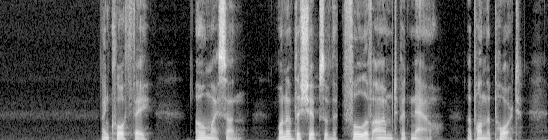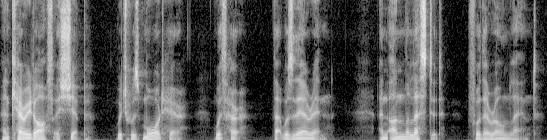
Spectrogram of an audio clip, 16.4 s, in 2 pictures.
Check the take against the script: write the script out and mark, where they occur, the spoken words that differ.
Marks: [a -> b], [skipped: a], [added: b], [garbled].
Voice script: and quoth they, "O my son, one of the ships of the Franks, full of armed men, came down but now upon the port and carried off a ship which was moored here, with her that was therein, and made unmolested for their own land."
and quoth they, "O my son, one of the ships of the [skipped: Franks,] full of armed [skipped: men, came down] but now upon the port and carried off a ship which was moored here, with her that was therein, and [skipped: made] unmolested for their own land."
